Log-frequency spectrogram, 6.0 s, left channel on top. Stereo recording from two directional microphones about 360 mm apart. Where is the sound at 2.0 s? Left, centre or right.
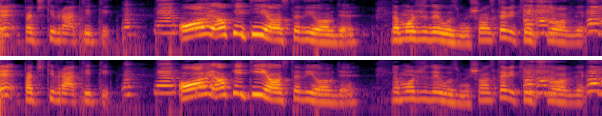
Right.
